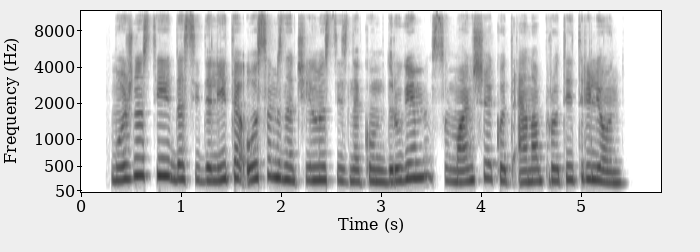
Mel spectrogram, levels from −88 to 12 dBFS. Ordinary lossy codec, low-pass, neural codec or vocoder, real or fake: none; 10.8 kHz; none; real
